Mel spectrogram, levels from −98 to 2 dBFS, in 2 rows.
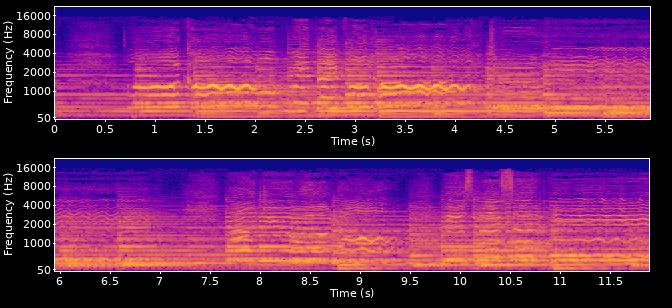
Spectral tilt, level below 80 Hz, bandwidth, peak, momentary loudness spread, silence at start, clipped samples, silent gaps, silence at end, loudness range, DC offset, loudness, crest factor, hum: -5.5 dB/octave; -64 dBFS; 15 kHz; -2 dBFS; 13 LU; 0 s; under 0.1%; none; 0 s; 7 LU; under 0.1%; -17 LUFS; 16 dB; none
